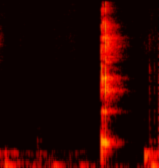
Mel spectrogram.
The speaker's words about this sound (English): I got a burp.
